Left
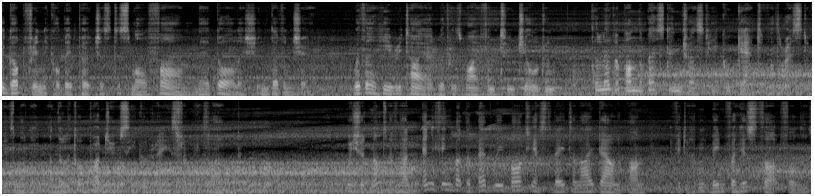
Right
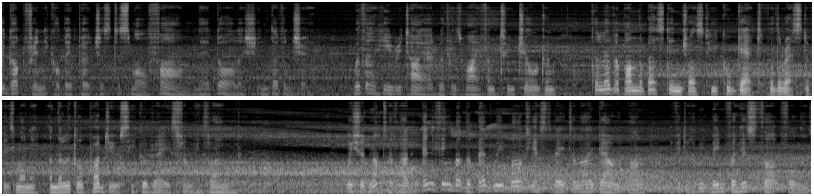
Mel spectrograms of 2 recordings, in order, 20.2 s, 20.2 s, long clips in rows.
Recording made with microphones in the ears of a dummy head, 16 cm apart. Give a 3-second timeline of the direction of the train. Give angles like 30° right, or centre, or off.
60° left, 50° left, 40° left, 30° left, centre, 30° right, 60° right.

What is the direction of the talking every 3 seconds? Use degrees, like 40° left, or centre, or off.
40° left, 40° left, centre, 60° right, 80° right, 80° right, 80° right.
